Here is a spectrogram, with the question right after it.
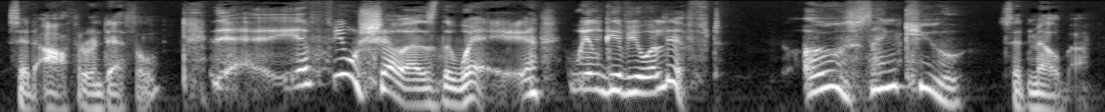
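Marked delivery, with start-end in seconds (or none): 1.6-5.4 sly hunters. Acted. Wicked hunters sweet-talking. 6.0-7.2 grateful little elephant. Acted. Melba grateful.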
